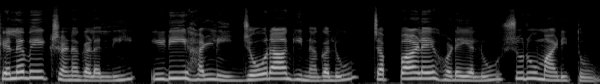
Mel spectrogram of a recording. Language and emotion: Kannada, neutral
